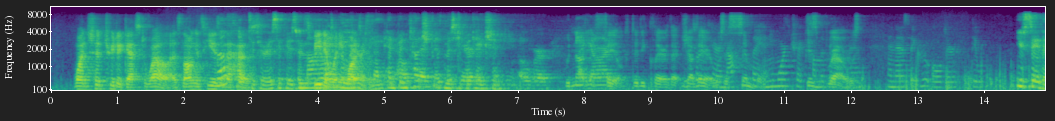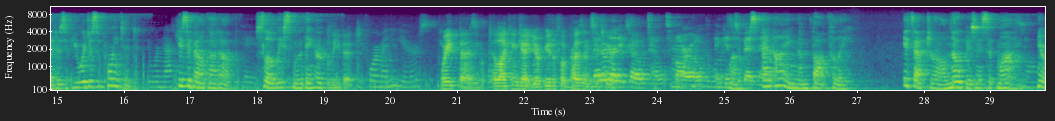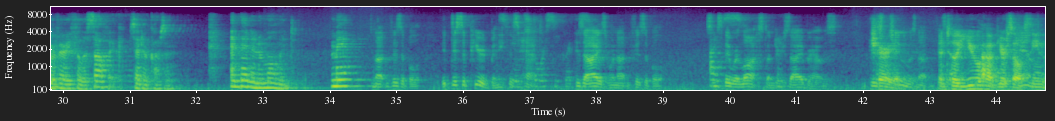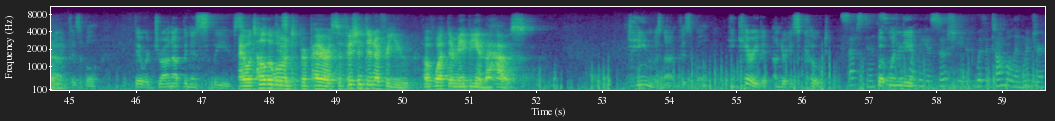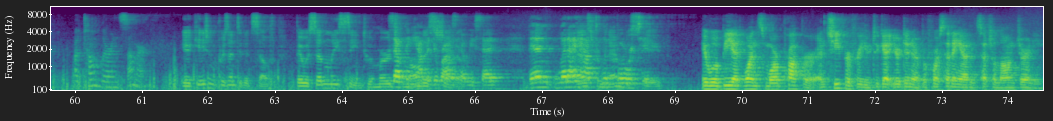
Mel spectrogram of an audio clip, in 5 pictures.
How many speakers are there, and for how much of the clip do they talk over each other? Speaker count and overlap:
5, about 39%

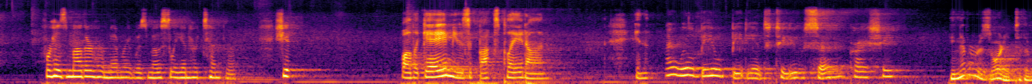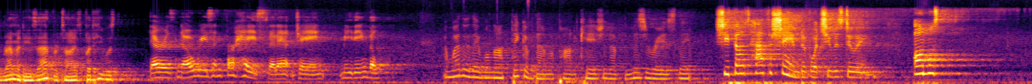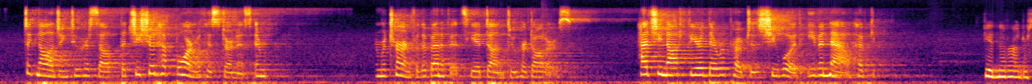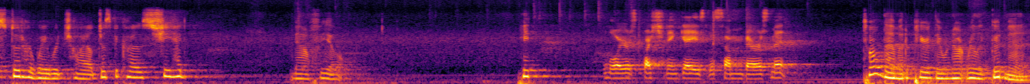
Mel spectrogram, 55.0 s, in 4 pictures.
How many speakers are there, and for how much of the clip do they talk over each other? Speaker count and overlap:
7, no overlap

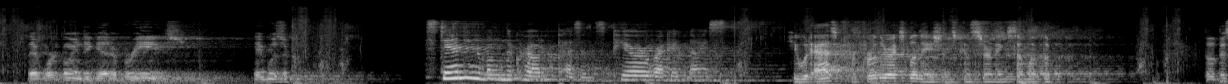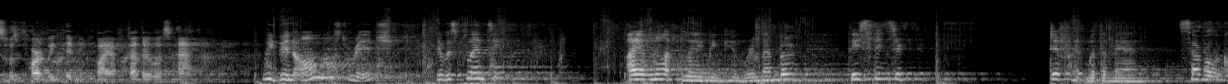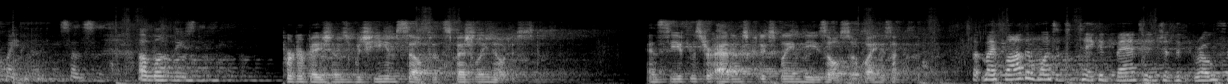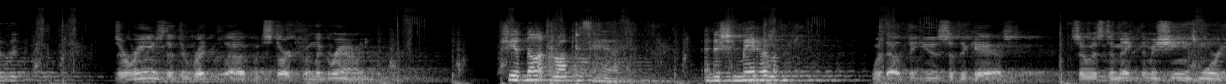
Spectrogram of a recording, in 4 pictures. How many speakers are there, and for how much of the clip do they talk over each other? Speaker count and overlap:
6, no overlap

